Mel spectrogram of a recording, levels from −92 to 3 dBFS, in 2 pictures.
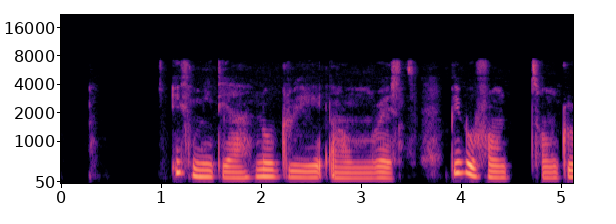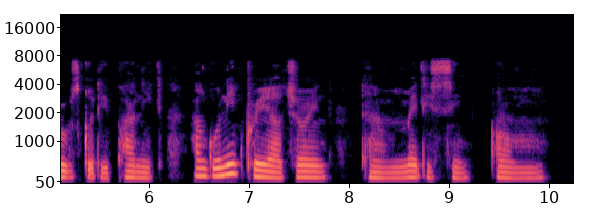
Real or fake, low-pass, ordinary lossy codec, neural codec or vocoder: real; 7.2 kHz; none; none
